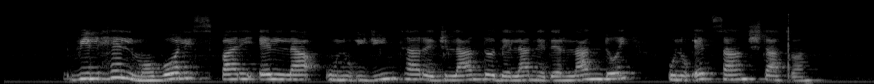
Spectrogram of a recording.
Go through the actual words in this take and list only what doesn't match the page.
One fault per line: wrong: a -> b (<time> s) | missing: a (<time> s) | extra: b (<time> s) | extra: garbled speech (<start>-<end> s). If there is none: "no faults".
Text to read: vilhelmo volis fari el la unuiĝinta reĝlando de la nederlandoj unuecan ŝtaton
no faults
